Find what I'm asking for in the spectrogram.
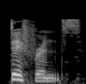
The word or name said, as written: difference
